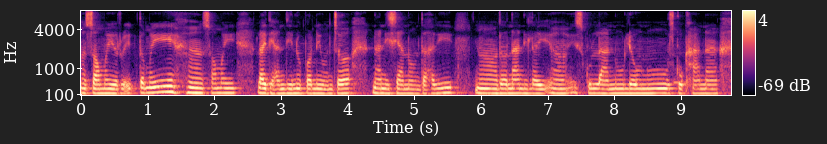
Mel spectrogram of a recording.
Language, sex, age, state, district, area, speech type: Nepali, female, 60+, West Bengal, Darjeeling, rural, spontaneous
